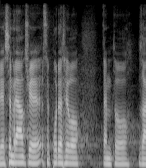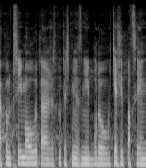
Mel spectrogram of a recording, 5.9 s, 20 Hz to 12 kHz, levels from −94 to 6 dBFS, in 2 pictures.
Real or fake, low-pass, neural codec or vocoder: fake; 10.8 kHz; codec, 44.1 kHz, 3.4 kbps, Pupu-Codec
